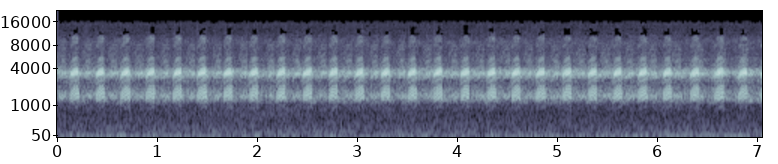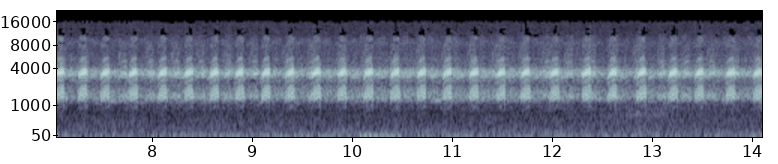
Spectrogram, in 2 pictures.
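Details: Frog croaking in a steady, rapid run of short rasping pulses, nearly four per second, evenly spaced and unchanging in loudness throughout, with no other sounds.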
